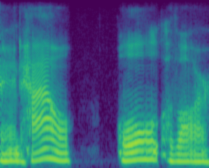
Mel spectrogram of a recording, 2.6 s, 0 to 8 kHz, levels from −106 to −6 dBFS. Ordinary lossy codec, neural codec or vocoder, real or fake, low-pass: Opus, 24 kbps; none; real; 7.2 kHz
